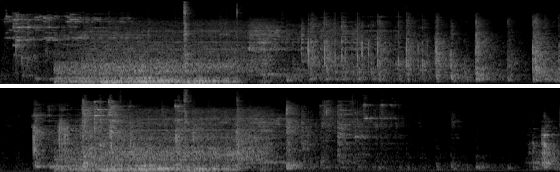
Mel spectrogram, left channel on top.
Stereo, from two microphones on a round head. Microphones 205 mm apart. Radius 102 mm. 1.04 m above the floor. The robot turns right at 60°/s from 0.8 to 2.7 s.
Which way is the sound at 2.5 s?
75° left (ahead or behind).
